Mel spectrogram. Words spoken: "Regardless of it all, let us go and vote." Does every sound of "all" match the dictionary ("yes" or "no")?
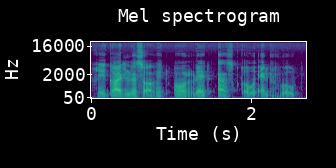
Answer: no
